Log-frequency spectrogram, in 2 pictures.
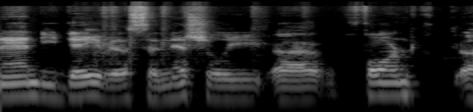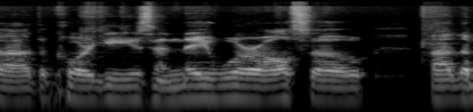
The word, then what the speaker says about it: Corgis: say for many years I pronounced them Corgis because a DJ friend I knew insisted that that's how they pronounce their name, and I thought, they're taking poetic and musical license, so why not? Okay, Corgis. Well, no, it's the Corgis after the dog.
